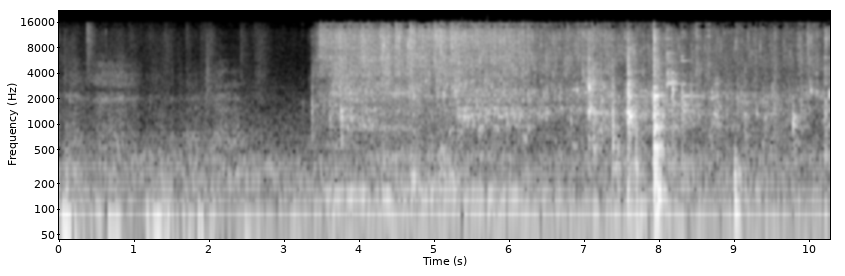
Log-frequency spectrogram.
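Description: tap water running

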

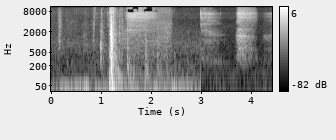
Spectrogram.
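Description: door being shut

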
